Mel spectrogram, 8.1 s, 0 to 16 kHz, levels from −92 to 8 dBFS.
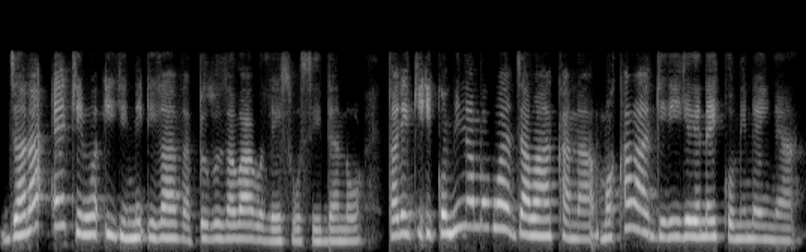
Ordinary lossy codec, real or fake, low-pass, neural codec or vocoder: none; fake; 7.2 kHz; codec, 16 kHz, 1 kbps, X-Codec, HuBERT features, trained on general audio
